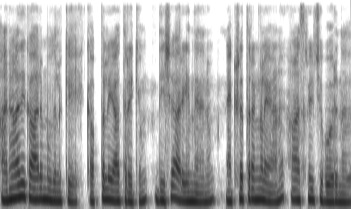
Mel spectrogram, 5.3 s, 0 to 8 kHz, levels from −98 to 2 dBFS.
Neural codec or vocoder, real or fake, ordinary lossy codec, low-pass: codec, 16 kHz, 6 kbps, DAC; fake; none; 7.2 kHz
